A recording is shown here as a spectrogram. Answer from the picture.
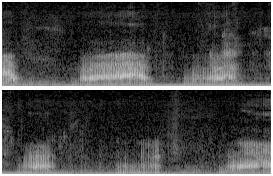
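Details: A domestic cat purring, with six uneven throaty pulses of breathy, buzzing sound. Longer swells alternate with short ones over a faint steady low hum.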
